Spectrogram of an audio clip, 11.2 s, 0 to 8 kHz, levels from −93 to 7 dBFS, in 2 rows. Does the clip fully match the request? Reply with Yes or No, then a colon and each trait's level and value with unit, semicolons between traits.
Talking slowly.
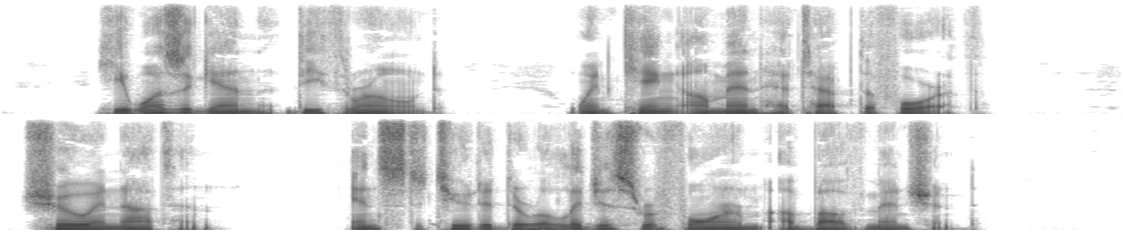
Yes: slow, 85 wpm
